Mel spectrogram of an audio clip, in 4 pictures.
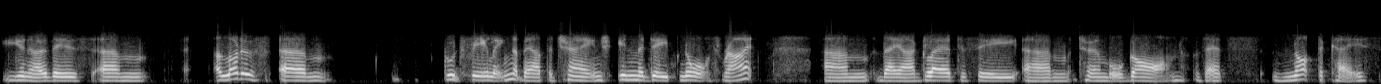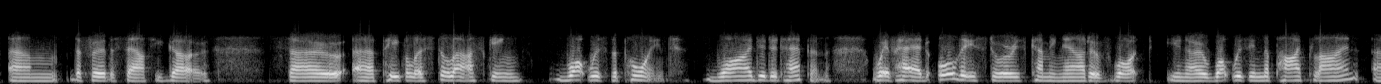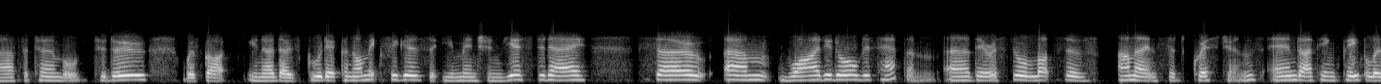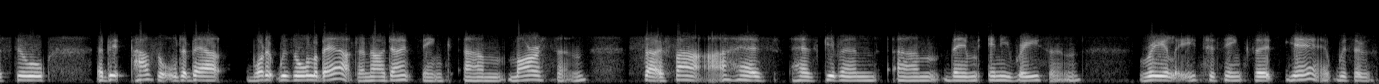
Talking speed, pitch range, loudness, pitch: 150 wpm, 175-200 Hz, -16 LUFS, 185 Hz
